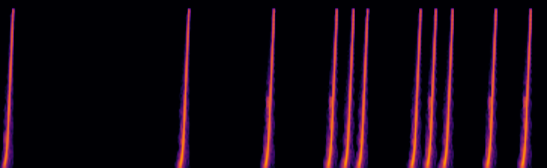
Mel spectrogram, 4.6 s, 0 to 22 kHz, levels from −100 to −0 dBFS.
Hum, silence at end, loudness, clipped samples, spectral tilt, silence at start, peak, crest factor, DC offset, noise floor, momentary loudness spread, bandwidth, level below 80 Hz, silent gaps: none; 0.15 s; -28 LUFS; under 0.1%; -2.5 dB/octave; 0.05 s; -18 dBFS; 14 dB; under 0.1%; under -90 dBFS; 5 LU; 17 kHz; -58 dBFS; 1.60-1.73 s, 1.79-1.89 s, 2.11-2.17 s, 2.29-2.70 s, 3.78-3.97 s, 4.15-4.31 s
